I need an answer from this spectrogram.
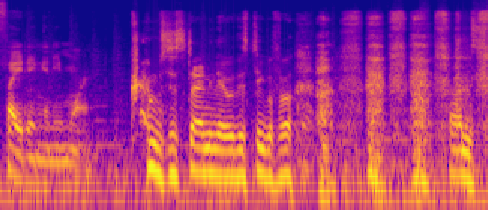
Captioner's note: pants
